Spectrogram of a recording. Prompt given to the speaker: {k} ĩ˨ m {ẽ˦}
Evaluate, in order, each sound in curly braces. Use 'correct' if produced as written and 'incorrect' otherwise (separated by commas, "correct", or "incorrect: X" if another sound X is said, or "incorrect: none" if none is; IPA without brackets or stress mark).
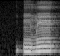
incorrect: ʔ, correct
